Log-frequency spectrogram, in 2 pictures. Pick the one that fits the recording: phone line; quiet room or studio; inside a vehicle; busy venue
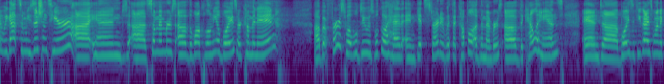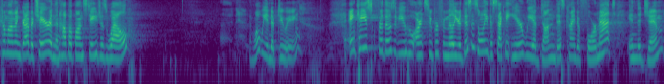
busy venue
